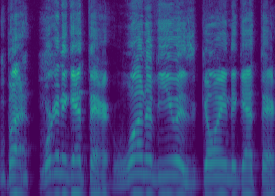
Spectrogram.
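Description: A man speaks in a raised, projected voice at a fairly quick pace. His tone is bright and sharp against a quiet background. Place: studio. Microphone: studio mic.

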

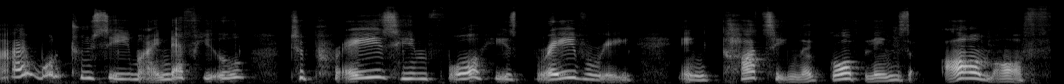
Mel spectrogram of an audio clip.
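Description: A squeaky, put-on character voice drawls at a very slow pace. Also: female-sounding voice, high pitch for a woman. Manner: sweet, flattering.

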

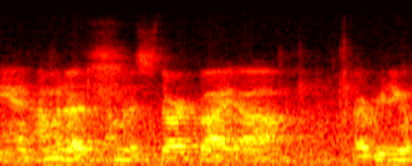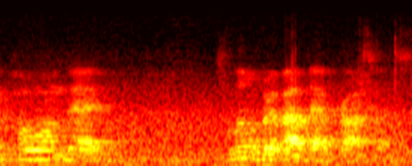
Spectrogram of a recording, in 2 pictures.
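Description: Pausing long and often, a man talks with fairly even intonation amid audible room echo and noticeable background noise. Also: moderate pace. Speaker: poet and nonprofit director. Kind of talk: poem reading, after a short spoken intro to a library audience. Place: hall. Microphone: podium.

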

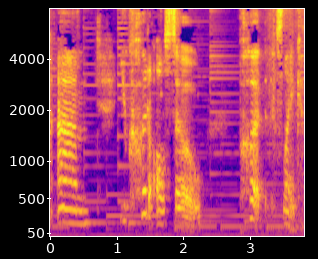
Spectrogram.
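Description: Faint music plays in the background. Over it, a woman speaks. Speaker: planner reviewer. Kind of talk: casual product walkthrough.

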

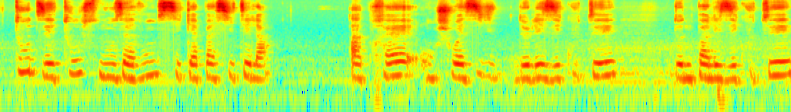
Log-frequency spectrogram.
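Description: A woman talks at a very slow pace in a dark, mellow, somewhat breathy tone. Her intonation is fairly even, with light background noise. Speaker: video blogger on personal development and spirituality; video blogger on personal development. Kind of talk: casual solo monologue to camera, sharing personal experience; casual vlog chat. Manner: informal, chatty, hesitant with many fillers. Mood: calm, earnest, reflective. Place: home room. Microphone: phone near.

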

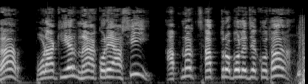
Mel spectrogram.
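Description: A woman's cartoonish character voice with an extremely high pitch and ordinary pitch variation, fairly quick pace and very even loudness. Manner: cheeky, joking.

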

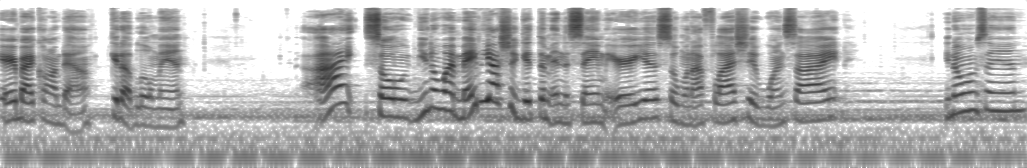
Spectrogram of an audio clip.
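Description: This woman's fairly high voice takes big pitch swings while she keeps a moderate pace.

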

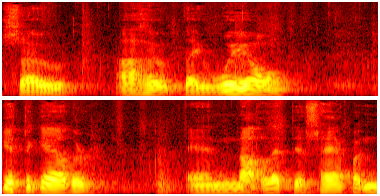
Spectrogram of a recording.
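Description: With a North Carolina accent, a man speaks very slowly in a dark, mellow, monotone, flat voice, leaving long, frequent pauses. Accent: US Southern, North Carolina. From North Carolina, Harnett County. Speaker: farmer. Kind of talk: press conference statement. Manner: halting, many fillers. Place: hall.

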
